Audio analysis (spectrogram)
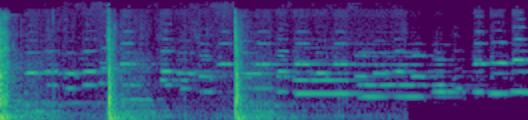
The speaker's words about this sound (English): When all of a sudden we hear three loud knocks.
